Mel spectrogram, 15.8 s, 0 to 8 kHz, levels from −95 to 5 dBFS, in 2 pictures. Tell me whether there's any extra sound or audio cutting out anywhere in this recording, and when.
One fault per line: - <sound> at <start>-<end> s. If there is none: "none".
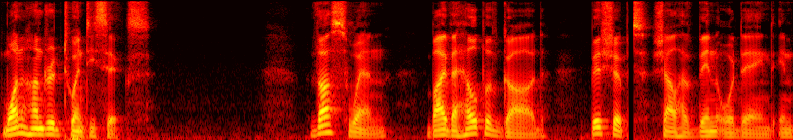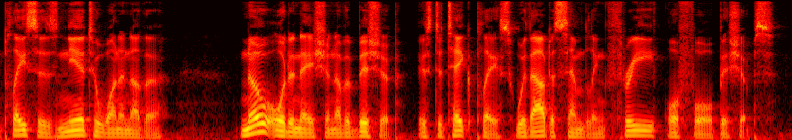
- dropout at 6.3-6.3 s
